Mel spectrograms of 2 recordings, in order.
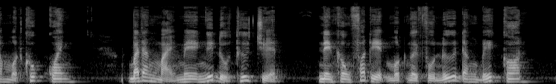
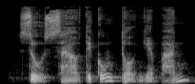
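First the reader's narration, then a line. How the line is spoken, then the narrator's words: Muttered. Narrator (Vietnamese): Anh lẩm bẩm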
